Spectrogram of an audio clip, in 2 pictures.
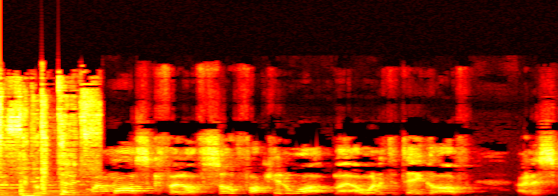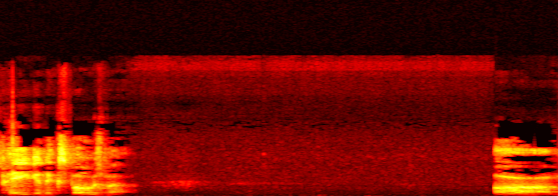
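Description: A young man speaks with animation close to a phone microphone.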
